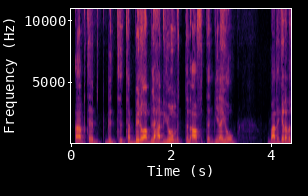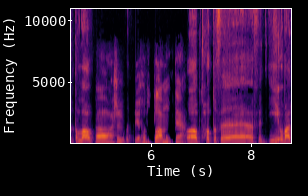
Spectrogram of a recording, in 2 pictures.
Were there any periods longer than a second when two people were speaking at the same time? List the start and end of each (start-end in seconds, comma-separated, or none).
none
